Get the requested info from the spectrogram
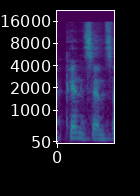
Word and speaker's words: Pinsense: But yeah, Pinsense, like incense with a P.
